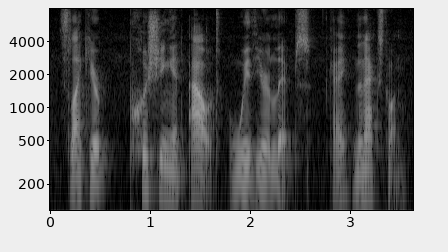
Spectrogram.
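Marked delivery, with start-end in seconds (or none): none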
